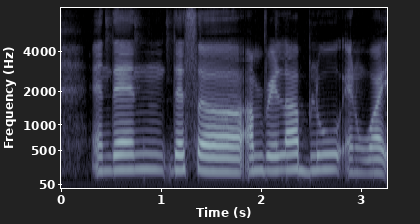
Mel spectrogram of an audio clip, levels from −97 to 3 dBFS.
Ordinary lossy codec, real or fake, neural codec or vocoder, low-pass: none; real; none; none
